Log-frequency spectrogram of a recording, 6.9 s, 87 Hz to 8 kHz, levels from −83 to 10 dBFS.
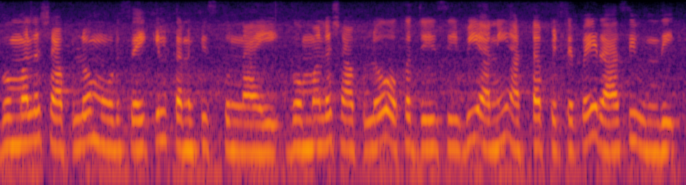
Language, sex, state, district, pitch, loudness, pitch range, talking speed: Telugu, female, Telangana, Mahabubabad, 215 Hz, -17 LUFS, 210-230 Hz, 120 wpm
